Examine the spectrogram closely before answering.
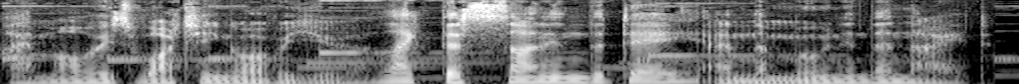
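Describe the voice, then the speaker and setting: A man voicing a gentle, reassuring mother in a dream, speaking softly and low for a storybook. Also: animated, brisk, faint music behind, lightly acted. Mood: tender.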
